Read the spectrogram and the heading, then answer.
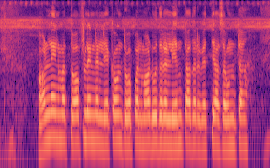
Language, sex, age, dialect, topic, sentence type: Kannada, male, 18-24, Coastal/Dakshin, banking, question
